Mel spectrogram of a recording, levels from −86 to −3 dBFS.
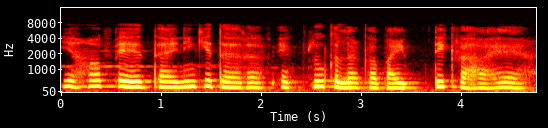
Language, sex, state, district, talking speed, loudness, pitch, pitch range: Hindi, female, Arunachal Pradesh, Longding, 165 wpm, -16 LUFS, 230 Hz, 210-250 Hz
